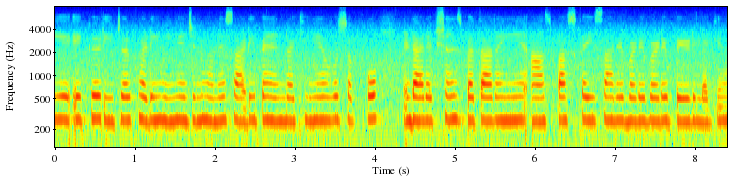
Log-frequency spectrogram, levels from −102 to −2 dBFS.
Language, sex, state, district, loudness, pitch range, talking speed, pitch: Hindi, female, Chhattisgarh, Sarguja, -24 LUFS, 260-265 Hz, 170 wpm, 260 Hz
